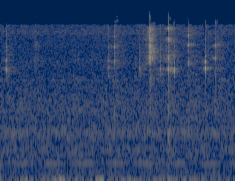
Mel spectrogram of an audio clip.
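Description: Faint, irregular light clicks of a stylus tapping on a pen tablet as words are handwritten, over a faint steady hum.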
